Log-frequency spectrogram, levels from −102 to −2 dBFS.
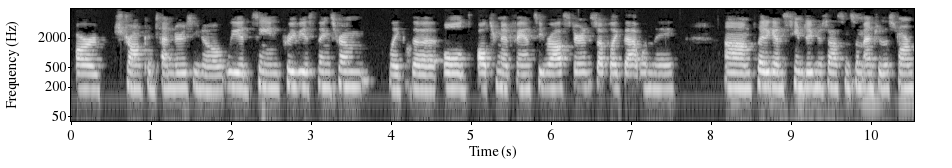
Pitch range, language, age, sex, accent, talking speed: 185-210 Hz, English, 20-39, female, American, 190 wpm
